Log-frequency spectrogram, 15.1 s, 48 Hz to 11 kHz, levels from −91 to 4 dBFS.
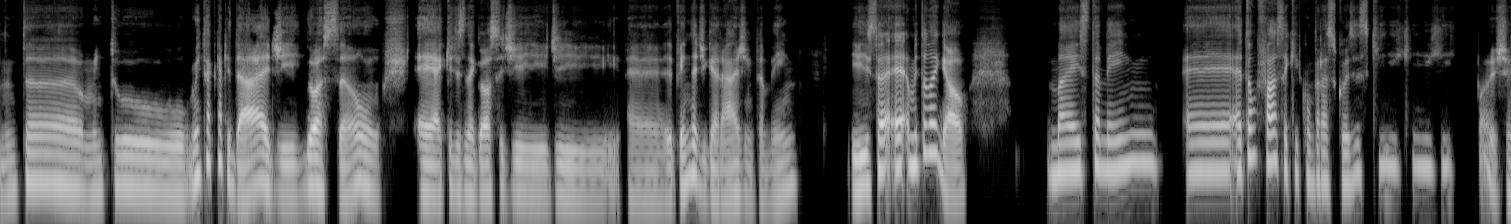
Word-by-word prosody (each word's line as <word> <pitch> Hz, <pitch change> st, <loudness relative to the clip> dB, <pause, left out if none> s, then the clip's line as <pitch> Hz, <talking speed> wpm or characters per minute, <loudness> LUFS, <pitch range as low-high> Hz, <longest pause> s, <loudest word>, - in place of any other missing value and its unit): muita 125 Hz, +2 st, 0 dB
muito 110 Hz, -1 st, -1 dB
muita 155 Hz, +11 st, +1 dB
caridade, 105 Hz, -, +3 dB
doação, 115 Hz, 0 st, +3 dB, 0.4 s
eh, 105 Hz, -1 st, +5 dB
aqueles 105 Hz, +2 st, 0 dB
negócio 105 Hz, +2 st, +1 dB
de 100 Hz, -1 st, -2 dB
de, 90 Hz, -3 st, -5 dB
eh, 90 Hz, 0 st, -5 dB
venda 150 Hz, +7 st, +1 dB
de 110 Hz, -, -3 dB
garagem 95 Hz, 0 st, -1 dB
também, 95 Hz, +7 st, -7 dB, 0.6 s
e 115 Hz, +1 st, +3 dB
isso 125 Hz, +8 st, +2 dB
é 185 Hz, +1 st, +7 dB
é 190 Hz, -, -1 dB
muito 200 Hz, +5 st, +1 dB
legal. 95 Hz, -, +4 dB, 0.8 s
Mas 175 Hz, +2 st, +1 dB
também, 195 Hz, +3 st, -2 dB, 0.3 s
eh, 175 Hz, +1 st, 0 dB
é 175 Hz, -, +3 dB
tão 240 Hz, +6 st, -1 dB
fácil 210 Hz, -4 st, +2 dB
aqui 170 Hz, -, -8 dB
comprar 145 Hz, -2 st, -4 dB
as -, -, -5 dB
coisas 140 Hz, +6 st, -4 dB
que 195 Hz, -1 st, -8 dB
que 190 Hz, +1 st, -8 dB
que, 190 Hz, +1 st, -11 dB, 0.2 s
poxa -, -, -3 dB
120 Hz, 140 wpm, -23 LUFS, -, 0.8 s, é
